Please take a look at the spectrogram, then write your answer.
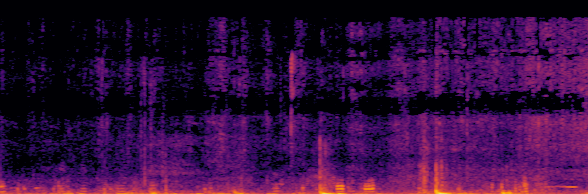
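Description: Chickens cluck softly inside a coop during mucking out, with a low steady murmur and two louder clucks or bursts standing out near the middle and later, no talk.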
